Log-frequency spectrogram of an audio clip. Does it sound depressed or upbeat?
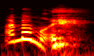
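upbeat. It sounds brighter and upbeat.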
